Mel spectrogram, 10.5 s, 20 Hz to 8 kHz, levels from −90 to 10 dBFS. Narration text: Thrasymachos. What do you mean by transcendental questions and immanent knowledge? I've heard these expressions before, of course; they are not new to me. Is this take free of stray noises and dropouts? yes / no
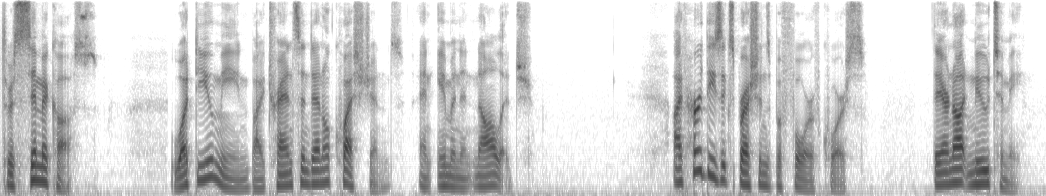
yes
